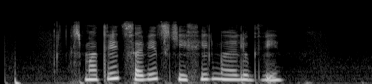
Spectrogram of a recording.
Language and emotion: Russian, neutral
